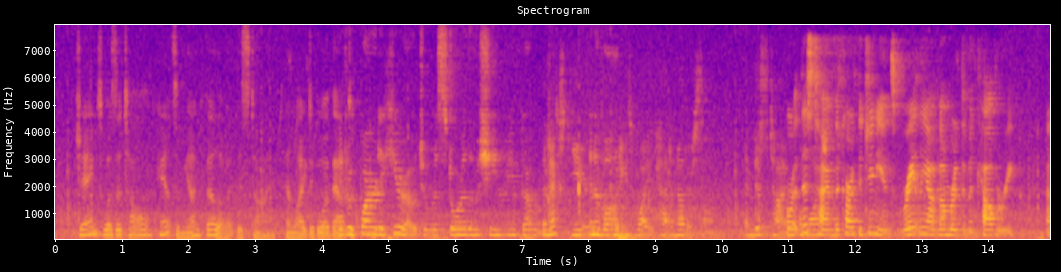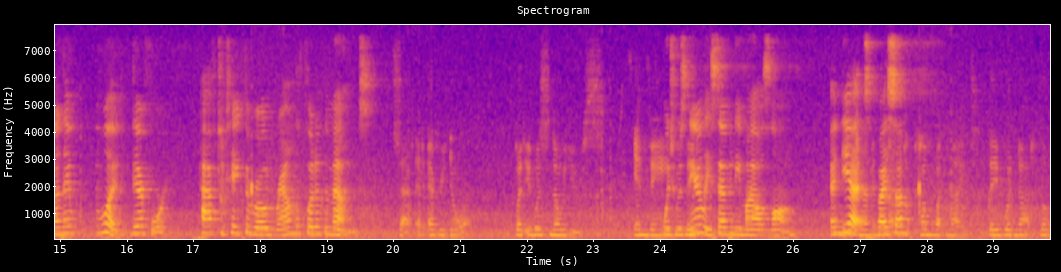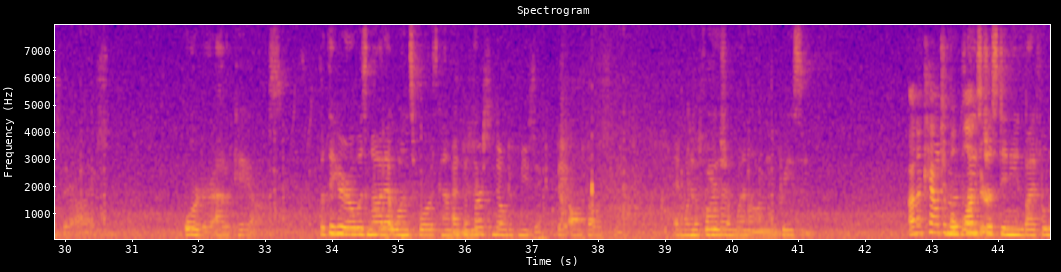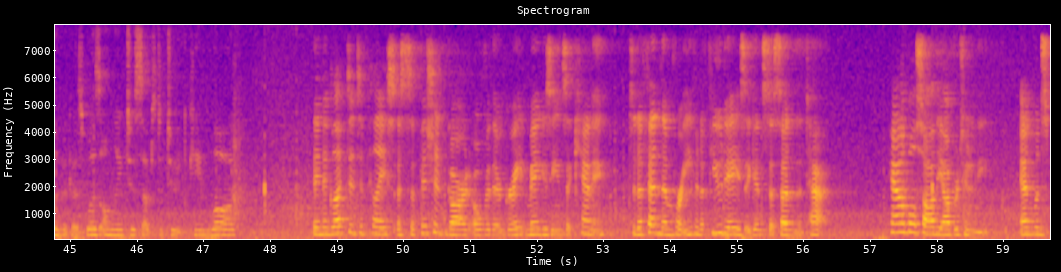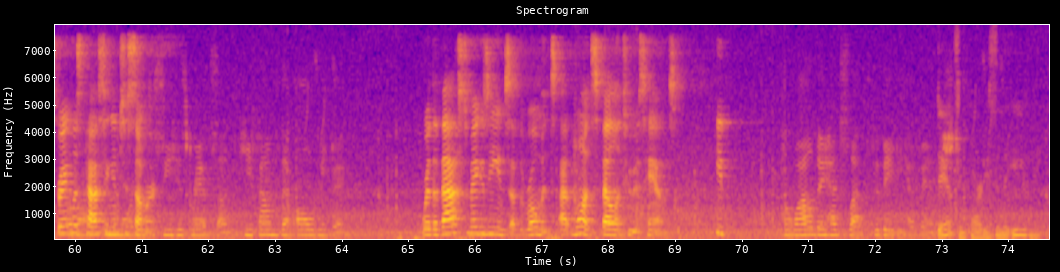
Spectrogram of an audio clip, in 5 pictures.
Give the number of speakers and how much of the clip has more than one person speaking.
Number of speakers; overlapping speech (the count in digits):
4, about 11%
